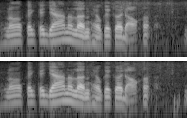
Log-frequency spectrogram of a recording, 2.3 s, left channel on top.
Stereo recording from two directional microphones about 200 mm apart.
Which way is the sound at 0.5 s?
10° right (ahead or behind).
